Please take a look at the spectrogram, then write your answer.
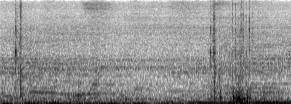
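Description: A low, steady mechanical hum of a Range Rover SV power window motor straining while closing, with a few faint clicks and thumps near the end.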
